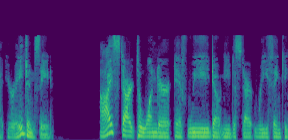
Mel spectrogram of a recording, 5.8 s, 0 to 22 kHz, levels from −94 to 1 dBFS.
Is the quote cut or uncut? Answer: uncut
